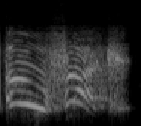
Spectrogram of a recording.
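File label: Italian damaged aa mood med, speech; War Thunder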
